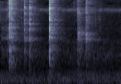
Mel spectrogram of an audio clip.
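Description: Steel knife and fork clicking and scraping against a ceramic plate while cutting a fried noodle omelette, about six short clicks in the first second and a half.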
